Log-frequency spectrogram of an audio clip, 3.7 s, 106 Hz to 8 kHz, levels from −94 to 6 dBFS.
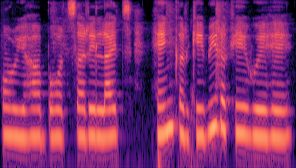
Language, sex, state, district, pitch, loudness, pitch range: Hindi, female, Arunachal Pradesh, Lower Dibang Valley, 240 Hz, -18 LUFS, 235-255 Hz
